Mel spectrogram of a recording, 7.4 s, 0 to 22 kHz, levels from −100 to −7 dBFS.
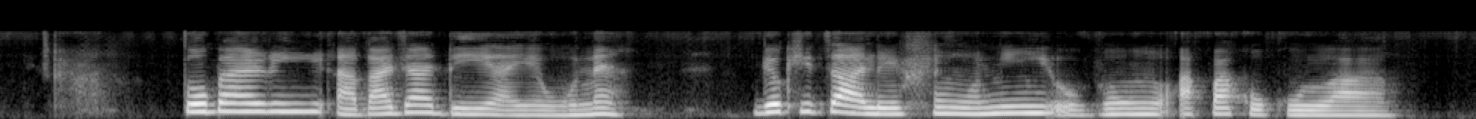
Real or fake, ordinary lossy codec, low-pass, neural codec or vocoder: fake; none; 7.2 kHz; codec, 16 kHz, 1 kbps, FunCodec, trained on Chinese and English, 50 frames a second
